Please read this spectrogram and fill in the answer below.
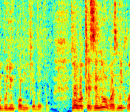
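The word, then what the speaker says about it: casinò: также танцевали слушали музыку в современном итальянском термине казино с ударением на второй слог означает прежде всего публичный дом представляешь для именования игорного дома нужно добавить акцент то есть ставить ударение на последние слова то есть казино казино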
